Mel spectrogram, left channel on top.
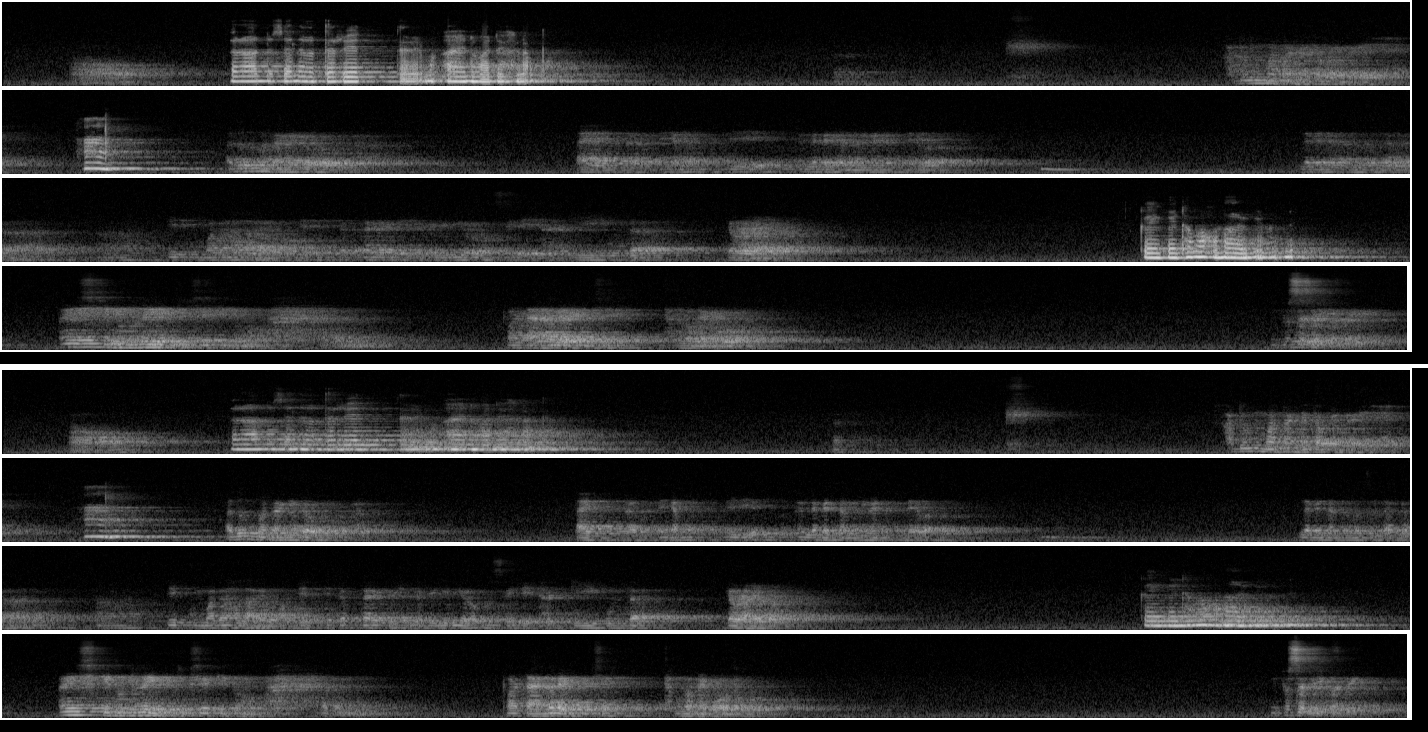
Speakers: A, on the right (about 50°); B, on the left (about 65°).
A: ꯑꯣ
B: ꯇꯔꯥꯗ ꯆꯠꯂꯒ ꯇꯔꯦꯠ ꯇꯔꯦꯠ ꯃꯈꯥꯏ ꯑꯗꯨꯃꯥꯏꯅꯥ ꯍꯜꯂꯛꯄ
A: ꯑꯠꯆ ꯎ <unintelligible> ꯑꯗꯨꯝ ꯃꯥꯟꯅꯒꯦ ꯇꯧꯋꯦꯗ ꯑꯩ
B: ꯍꯥꯥ
A: ꯑꯗꯨꯝ ꯃꯥꯅꯒꯦ ꯇꯧꯋꯦꯕ ꯇꯥꯏꯃꯤꯡ ꯍꯥꯏꯕ ꯑꯩꯅ ꯑꯃꯨꯛ ꯑꯩꯗꯤ ꯑꯦꯂꯚꯦꯟ ꯅꯪꯅꯤꯡꯉꯥꯏ ꯆꯠꯄꯅꯦꯕ
B: ꯑꯣ
A: ꯑꯦꯂꯚꯦꯟ ꯅꯪꯅꯕ ꯆꯠꯂꯒ ꯑꯗꯨꯝ ꯑꯥ ꯑꯩꯠ ꯀꯨꯝꯕꯗ ꯍꯜꯂꯛꯑꯦꯕꯀꯣ ꯑꯩꯠ ꯑꯩꯠꯇ ꯗꯥꯏꯔꯦꯛ ꯂꯣꯏꯁꯤꯜꯂꯒ ꯌꯨꯝ ꯌꯧꯔꯛꯄꯁꯦ ꯑꯩꯠ ꯊꯥꯔꯇꯤꯒꯨꯝꯕꯗ ꯌꯧꯔꯛꯑꯦꯕ
B: ꯀꯩ ꯀꯩ ꯊꯕꯛ ꯍꯣꯠꯅꯔꯤꯒꯦ ꯅꯪꯗꯤ
A: ꯑꯩꯁꯦ ꯀꯩꯅꯣꯗ ꯂꯩꯕꯅꯦ ꯍꯧꯖꯤꯛꯁꯦ ꯀꯩꯅꯣ ꯑꯗꯨꯝ ꯄꯥꯔ ꯇꯥꯏꯝꯗ ꯂꯩꯕꯅꯤꯁꯦ ꯊꯥꯡꯖꯝ ꯑꯦꯒ꯭ꯔꯣꯗꯔ ꯆꯠꯂꯤꯕꯣ ꯑꯗꯨꯗꯤ <unintelligible>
